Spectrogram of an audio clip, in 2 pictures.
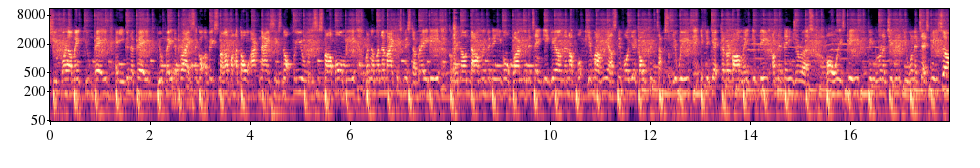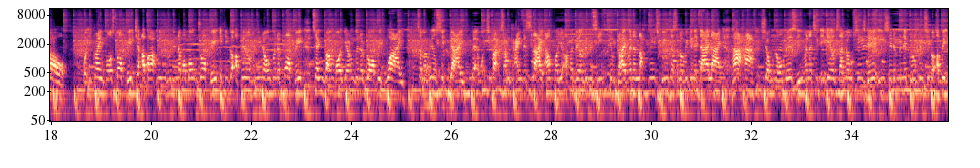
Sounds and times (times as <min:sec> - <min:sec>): Music: 0:00.0 - 0:35.9.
